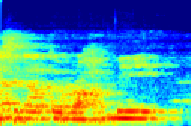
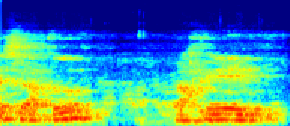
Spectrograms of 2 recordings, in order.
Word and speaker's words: silaturahim: Kalau dalam bahasa Arab enggak ada silaturahmi. Adanya silatur rahim. Tapi kalau dalam konteks bahasa Indonesia itu jadi silaturahmi.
